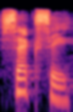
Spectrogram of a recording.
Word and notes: sexy: American English

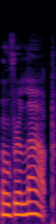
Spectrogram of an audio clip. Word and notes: overlap: American English

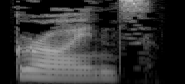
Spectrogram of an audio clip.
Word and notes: groins: British English

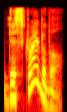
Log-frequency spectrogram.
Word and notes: describable: British English

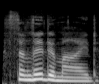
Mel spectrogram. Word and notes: thalidomide: American English

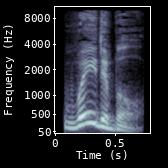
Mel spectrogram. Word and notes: wadable: British English

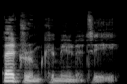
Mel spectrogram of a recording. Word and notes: bedroom community: British English

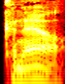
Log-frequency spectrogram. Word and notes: canal: American English

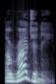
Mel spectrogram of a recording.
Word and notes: orogeny: British English

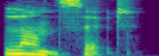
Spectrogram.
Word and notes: lancet: British English

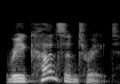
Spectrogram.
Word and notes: reconcentrate: British English

